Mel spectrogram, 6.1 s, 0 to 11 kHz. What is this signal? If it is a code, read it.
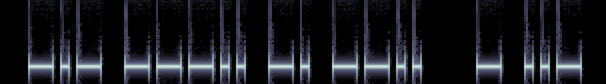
Morse code, heard as a keyed tone, about 15 wpm, 700 Hz. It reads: K8NZ TU
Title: Practice QSO - Exchange 4 - Ending - 15wpm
